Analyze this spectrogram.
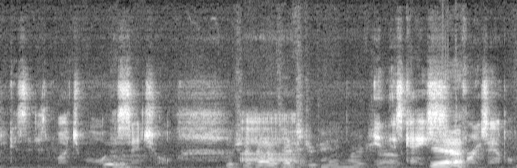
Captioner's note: speaking live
